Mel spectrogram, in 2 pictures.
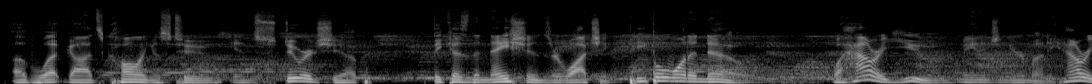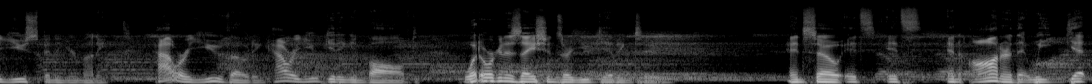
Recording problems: echo of what is said; noticeable; throughout; 580 ms later, 15 dB below the speech

